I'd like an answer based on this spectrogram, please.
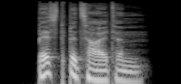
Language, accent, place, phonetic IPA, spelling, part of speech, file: German, Germany, Berlin, [ˈbɛstbəˌt͡saːltəm], bestbezahltem, adjective, De-bestbezahltem.ogg
- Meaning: strong dative masculine/neuter singular of bestbezahlt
